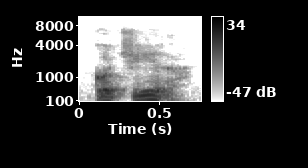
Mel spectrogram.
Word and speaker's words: Gojira: Gojira. That means giant lizard in Japanese. Gojira, I think. That's where the name Godzilla comes from, but in Japanese it's Gojira.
